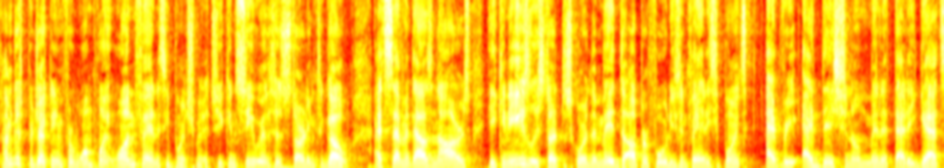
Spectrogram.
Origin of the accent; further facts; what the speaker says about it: New York City, New York, United States; also born or lived in Brooklyn, New York; born and raised in Staten Island, New York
